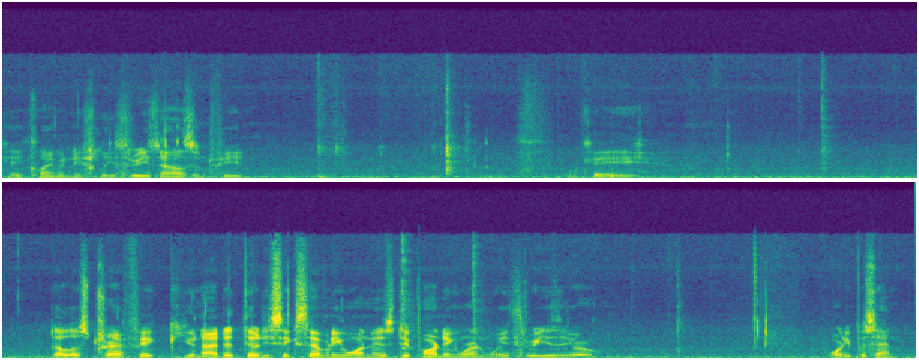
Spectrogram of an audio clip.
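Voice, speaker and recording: A man's voice: mid-range voice, fairly even intonation, vocal fry. Man making pilot radio calls on headset. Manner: clipped pilot phraseology, with filler "uh" pauses. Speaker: flight sim pilot streamer. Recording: loud engine and air hum behind.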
